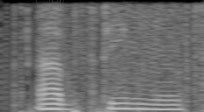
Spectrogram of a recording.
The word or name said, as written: abstemious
